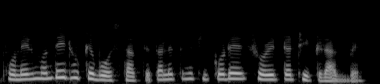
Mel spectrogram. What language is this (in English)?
Bangla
